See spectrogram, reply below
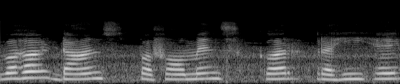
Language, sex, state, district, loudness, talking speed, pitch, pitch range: Hindi, female, Madhya Pradesh, Dhar, -17 LUFS, 90 wpm, 255 Hz, 245-265 Hz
